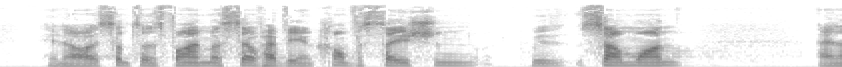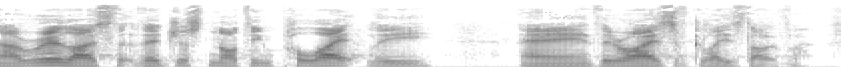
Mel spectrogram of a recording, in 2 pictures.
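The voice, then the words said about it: Accented, mumbled speech. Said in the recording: “because of my accent and probably because I mumble”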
